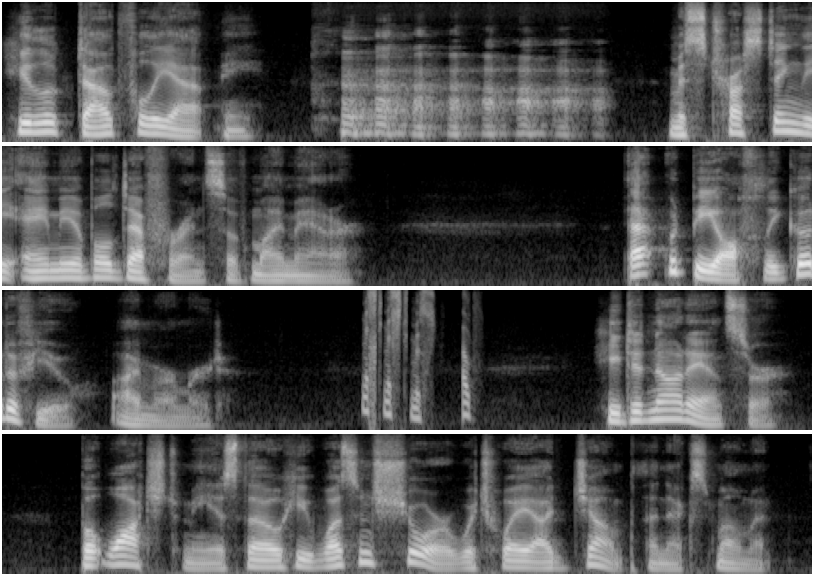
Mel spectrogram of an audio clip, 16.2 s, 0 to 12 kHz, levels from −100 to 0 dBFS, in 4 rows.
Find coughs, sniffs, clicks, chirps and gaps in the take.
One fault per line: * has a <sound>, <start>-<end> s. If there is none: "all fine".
* has a laugh, 1.5-3.1 s
* has a chirp, 9.9-10.5 s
